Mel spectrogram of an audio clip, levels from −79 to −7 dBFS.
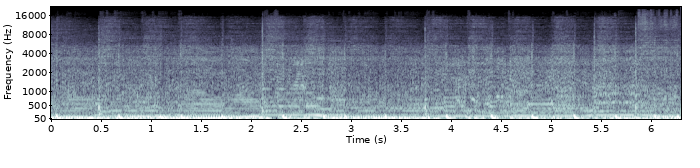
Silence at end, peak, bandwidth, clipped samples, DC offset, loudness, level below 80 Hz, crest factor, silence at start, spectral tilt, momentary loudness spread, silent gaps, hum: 0 s; 0 dBFS; 18 kHz; under 0.1%; under 0.1%; -16 LUFS; -14 dBFS; 12 dB; 0 s; -5 dB/octave; 2 LU; none; none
